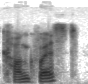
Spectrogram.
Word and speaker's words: Konkwest: this without a transcription, it is called Conquest, but it's not spelled like the English word conquest. Yeah, It is Konkwest, so very much like a phonetic spelling. You spell it like you say it, not like you would regularly spell it with the Q and the C.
